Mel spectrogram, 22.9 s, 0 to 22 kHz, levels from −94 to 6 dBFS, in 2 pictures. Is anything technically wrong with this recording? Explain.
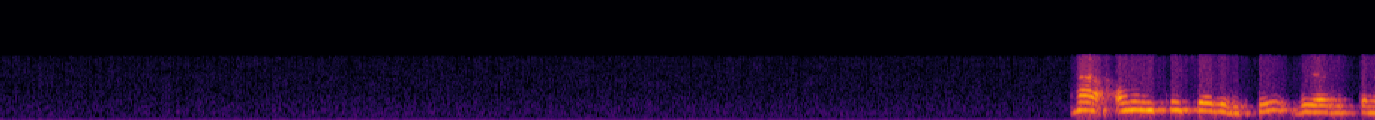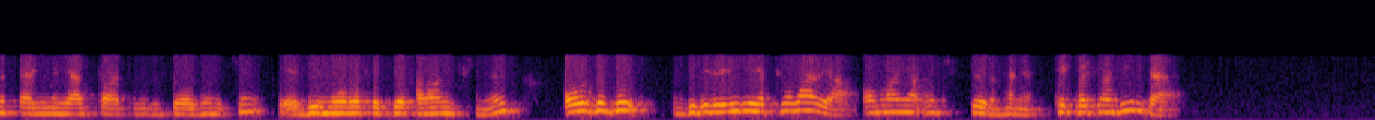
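Yes. The speech shows tandem speech coding throughout. Its character points to about four low-rate speech codecs in a row, with the signal decoded and encoded again at each link. Each coder works on the already degraded output of the one before, so the errors compound. The result is rougher and more muffled than any single codec would make it, with a warbly, unstable quality. Nothing remains above 3.8 kHz, which adds to the dull, narrowband sound.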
